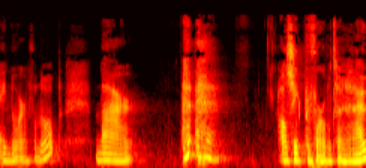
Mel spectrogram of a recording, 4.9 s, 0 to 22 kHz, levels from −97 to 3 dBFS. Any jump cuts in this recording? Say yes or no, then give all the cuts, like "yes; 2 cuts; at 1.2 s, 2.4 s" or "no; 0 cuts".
no; 0 cuts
